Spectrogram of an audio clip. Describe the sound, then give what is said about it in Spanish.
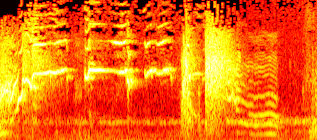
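A dog yelps and whines in a rapid series of high, shrill cries, broken by a couple of harsh, snarling bursts, as if in a scuffle, after being kicked by a man and biting his leg, tearing the cloth. “El perro, tras recibir un puntapié del huésped, le mordió en una pierna, desgarrándole la tela.”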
